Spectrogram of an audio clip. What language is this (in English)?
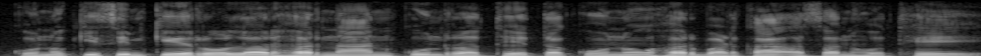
Chhattisgarhi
